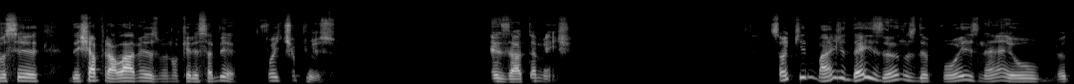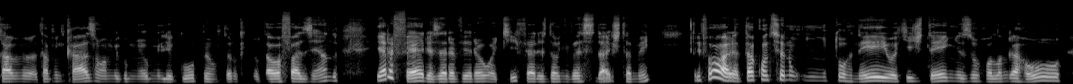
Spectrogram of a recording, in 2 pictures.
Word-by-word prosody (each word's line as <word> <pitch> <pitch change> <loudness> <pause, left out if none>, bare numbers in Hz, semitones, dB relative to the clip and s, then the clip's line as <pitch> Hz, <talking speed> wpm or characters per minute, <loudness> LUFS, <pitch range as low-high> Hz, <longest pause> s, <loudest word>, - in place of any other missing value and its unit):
você 160 -1 +2 0.3
deixar 175 +5 +5
pra 140 -6 +4
lá 155 +2 +8
mesmo 145 -4 -5
e 135 - -19
não 140 - -15
querer 140 0 -4
saber? 160 +6 -3 0.3
Foi 175 0 -5
tipo - - -4
isso. - - -7 1.6
Exatamente. 130 0 -2 2.0
Só - - +1
que 325 -2 -3
mais - - +1
de 300 - -3
10 255 +1 +2
anos 195 +3 -3
depois, 150 +5 -5
né, 145 +6 -6
eu 140 -1 -3 0.2
eu 130 - -7
estava 135 0 0
eu - - -5
estava 135 +3 -7
em 140 - -18
casa, 145 +5 0
um - - -8
amigo 130 0 -12
meu 130 0 -10
me 135 +1 -15
ligou 130 +2 -5
perguntando 125 -1 -9
o - - -37
que - - -15
que - - -29
eu - - -12
estava 130 +2 +3
fazendo, 135 +6 -1 0.4
e - - +6
era 315 - +7
férias, 145 - +4
era 135 0 +3
verão 135 +2 -3
aqui, 130 +5 -5
férias 135 -6 -1
da 135 - -2
universidade 130 0 0
também, - - -6 0.4
ele - - -6
falou: - - +7
"Olha, - - +9
tá 195 - +4
acontecendo 210 +1 +1
um 180 -2 -18
torneio 160 +1 +3
aqui 140 +2 -5
de 140 - -2
tênis, 150 -1 -2
o 145 - -5
Roland 140 0 -4
Garros, 150 +5 +1
140 Hz, 175 wpm, -25 LUFS, 135-165 Hz, 2.0 s, Olha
